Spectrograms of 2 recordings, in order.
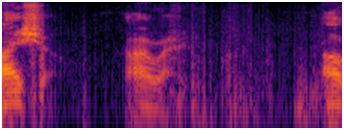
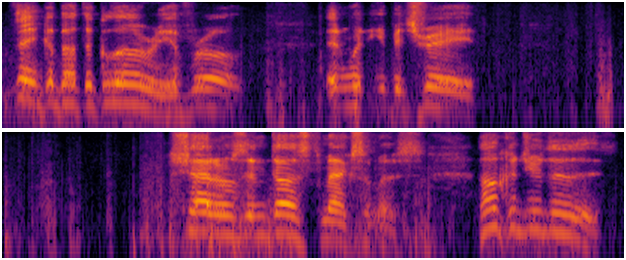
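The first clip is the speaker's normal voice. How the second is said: higher, grandiose disappointed mafioso; Chris Colombo impression; 5 semitones higher than usual. Imitating Chris Colombo guilting Mike about his father and Rome, in a higher voice. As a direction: guilt him with old-world pride. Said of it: "You do a good Chris Colombo?".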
